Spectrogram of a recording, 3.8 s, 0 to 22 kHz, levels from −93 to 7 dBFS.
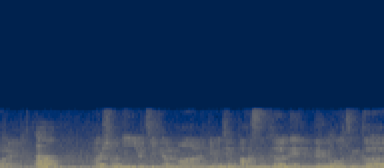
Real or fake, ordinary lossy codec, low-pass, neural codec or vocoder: real; none; none; none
